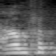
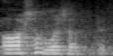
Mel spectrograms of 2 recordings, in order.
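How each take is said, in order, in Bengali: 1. শব্দটি দুটি শব্দ হিসেবে বলা হয়, 'am shotto'। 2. শব্দটি একটি শব্দ হিসেবে বলা হয়, 'oshomshotto'। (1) "উচ্চারণ করতে যেয়ে বলতাম কি আম সত্য" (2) "দিয়ে দিও না কি অসমসত্ব"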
